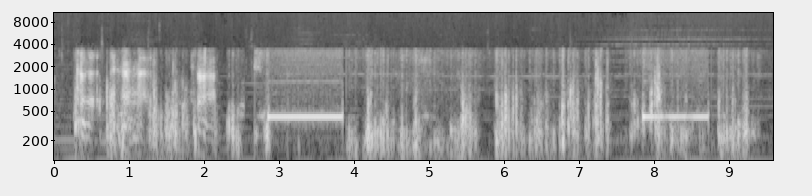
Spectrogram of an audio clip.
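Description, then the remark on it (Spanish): Two steady telephone ringing tones, each about a second long and a few seconds apart, come through a phone line as a number is dialed again, while people talk around them. “A ver, márcale de nuevo.”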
